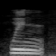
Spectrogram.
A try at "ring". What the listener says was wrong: you're saying wedding wing. okay? And you're going to a W sound instead of an R sound, all right?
